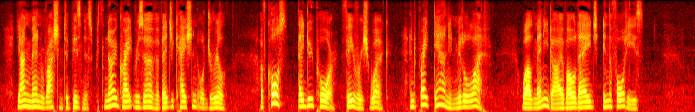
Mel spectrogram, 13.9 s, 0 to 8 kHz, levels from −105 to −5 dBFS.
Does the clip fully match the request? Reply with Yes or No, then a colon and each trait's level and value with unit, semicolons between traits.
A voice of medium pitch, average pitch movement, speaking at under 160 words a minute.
Yes: medium, 145 Hz; average, 4.1 semitones; average, 150 wpm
